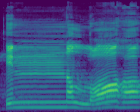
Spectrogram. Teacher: حمزہ کو نون سے ملا کے پڑھا جائے گا کیونکہ نون مشدد ہے، ایک الف کی مقدار یہاں پر غنہ ہوگا ، نون کو لام سے ملائیں گے، لفظ اللہ سے پہلے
